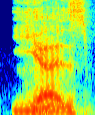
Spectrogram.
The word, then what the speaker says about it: Iuz: It's pronounced I-U-Z. So I would say Yuz probably.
